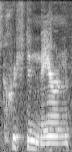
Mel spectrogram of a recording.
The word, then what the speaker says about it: Kristian Nairn: hod Christian narn or narn uh I totally butcher the name if I did it's Christian narn uh so let's get right to it hod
